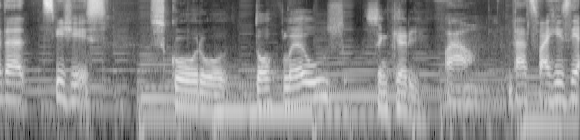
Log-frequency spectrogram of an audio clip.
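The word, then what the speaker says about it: Scorodophloeus zenkeri: Scorodopleus senkeri.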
